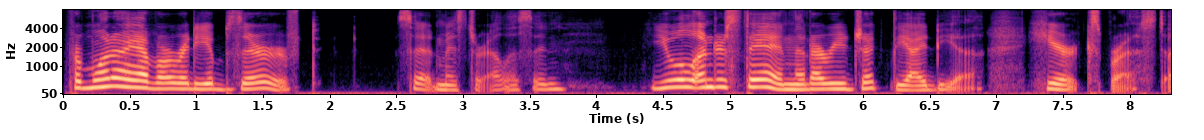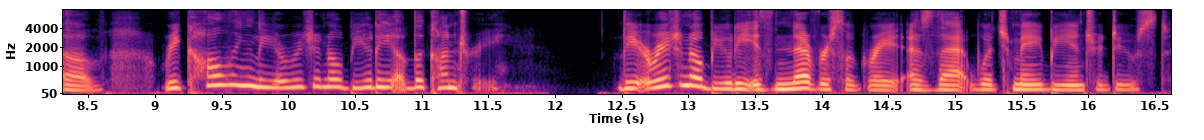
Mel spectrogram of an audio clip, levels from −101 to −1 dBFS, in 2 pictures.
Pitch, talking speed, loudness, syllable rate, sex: 210 Hz, 145 wpm, -18 LUFS, 4.9 syllables/s, female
